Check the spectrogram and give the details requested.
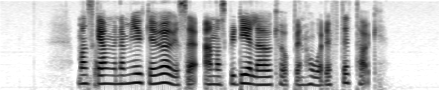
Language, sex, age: Swedish, female, 22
